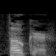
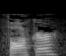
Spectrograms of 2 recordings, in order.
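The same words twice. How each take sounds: First: The name rhymes with poker, with a long o. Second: The name does not rhyme with poker. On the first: This is how the family says its name. The speaker calls it right. "they rhyme it with poker" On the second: This is not how the family says its name. The speaker calls it wrong. "not Fokker"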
